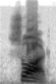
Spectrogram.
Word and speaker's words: sword: Some common words like answer, to, sword is remain silent.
